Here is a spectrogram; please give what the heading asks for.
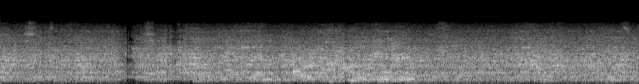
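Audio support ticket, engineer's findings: Doubled audio track, throughout: likely a second, slower capture path or misaligned edit mixing in another copy. Full-band duplicate trails roughly a second behind, around 5 dB quieter, no decay or room colour, so everything repeats as a dry, stacked second layer.

Other side's voice leaking through, 0 to 6.4 s: likely incomplete echo cancellation of far-end loudspeaker playback. A second talker stays present across the whole clip at roughly 10 dB above the near-end speech, dominating it, alongside the 8 kHz Opus band limit.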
